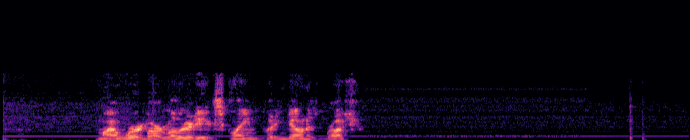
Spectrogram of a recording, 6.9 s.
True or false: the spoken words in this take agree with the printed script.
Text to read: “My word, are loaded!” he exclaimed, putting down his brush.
true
